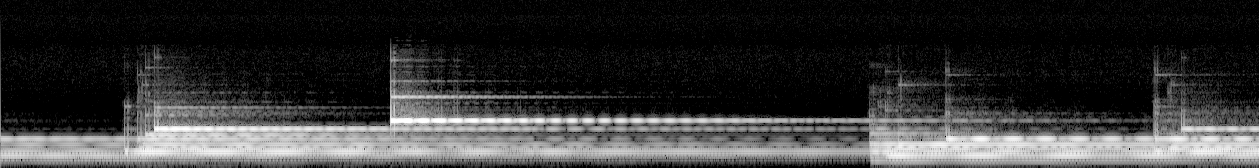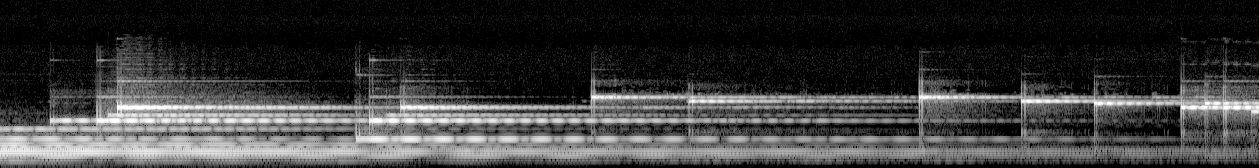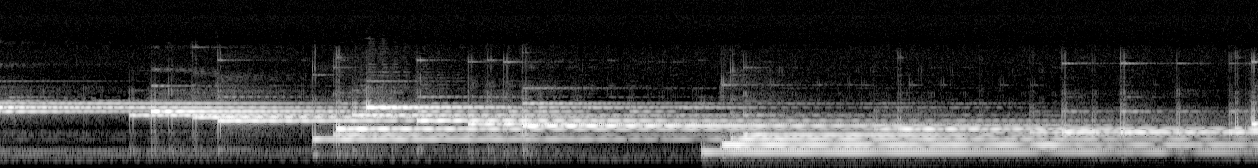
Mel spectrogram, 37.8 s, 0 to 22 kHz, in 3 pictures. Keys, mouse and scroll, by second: 0.0-1.7 typing, 11.3 ctrl+-, 11.9 ctrl+-, 13.3 ctrl+-, 14.0 ctrl+=, 21.3 right click, 36.1 BackSpace, 36.3 Return, 37.6 double click.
